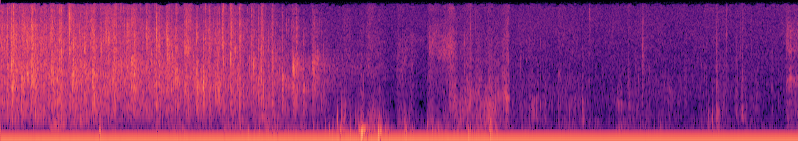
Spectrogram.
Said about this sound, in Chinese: 好 ，OK， 那我们就热烈掌声欢迎陈牧师在我们的中间。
